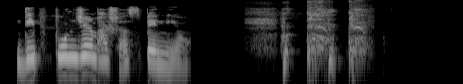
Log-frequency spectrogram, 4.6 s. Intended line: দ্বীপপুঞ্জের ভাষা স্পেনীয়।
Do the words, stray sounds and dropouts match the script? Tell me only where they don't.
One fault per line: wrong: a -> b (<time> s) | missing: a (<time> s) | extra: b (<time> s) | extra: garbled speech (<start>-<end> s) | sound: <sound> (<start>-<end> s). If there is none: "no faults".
sound: cough (2.4-3.8 s)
